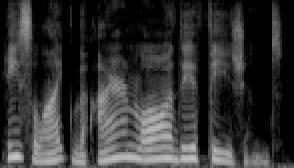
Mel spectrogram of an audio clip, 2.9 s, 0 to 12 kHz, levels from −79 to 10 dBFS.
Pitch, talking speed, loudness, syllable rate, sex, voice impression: 185 Hz, 165 wpm, -18 LUFS, 4.1 syllables/s, female, feminine, adult-like, slightly soft, slightly sincere, very calm, slightly kind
